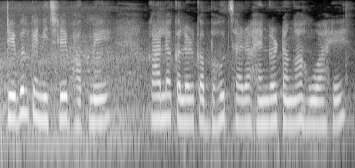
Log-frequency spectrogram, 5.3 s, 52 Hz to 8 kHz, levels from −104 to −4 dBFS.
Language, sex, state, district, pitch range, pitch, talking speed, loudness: Hindi, female, Sikkim, Gangtok, 195-225 Hz, 205 Hz, 155 wpm, -17 LUFS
